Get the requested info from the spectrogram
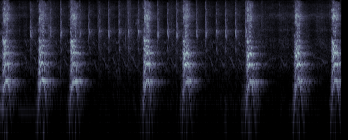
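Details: Domestic corgi barking intensely at a wind-up style moving toy corgi, eight sharp barks in seven seconds, some in quick pairs, with soft regular ticking between the barks.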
